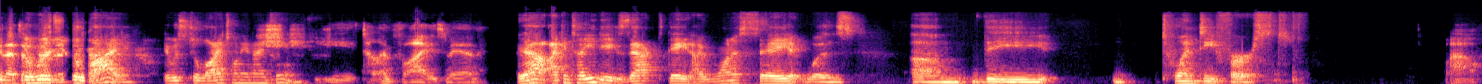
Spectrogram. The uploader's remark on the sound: On zoom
